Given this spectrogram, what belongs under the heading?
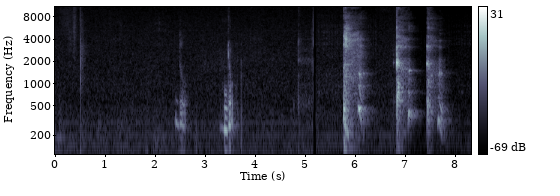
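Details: Quiet throat noises, then three sharp, rough coughs in a quiet room from a girl ill with a viral infection, resting in bed with medicines.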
